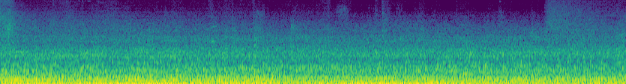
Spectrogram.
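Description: Steady low rumble inside a commuter train carriage as the train runs.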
